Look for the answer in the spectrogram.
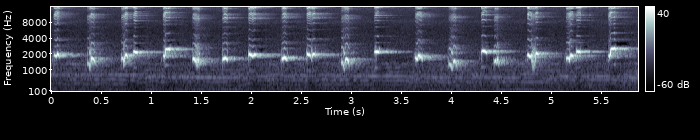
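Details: Yellow-vented bulbul ropelan song used to train other bulbuls; fast sequence of clear whistled notes, some level and high, others dropping low, about three each second, with a faint low hum.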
